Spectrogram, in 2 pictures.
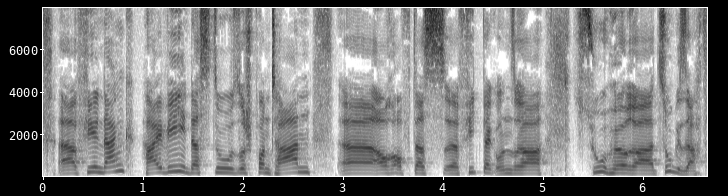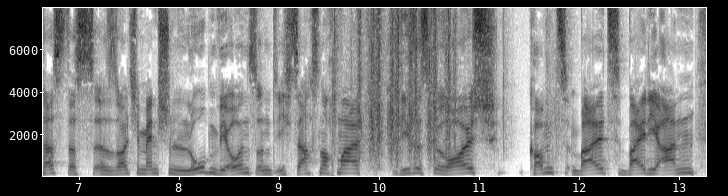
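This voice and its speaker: A man with a high-pitched voice speaks fairly slowly, with ordinary pitch variation and very even loudness. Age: 30s. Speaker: intensive care nurse, podcast host. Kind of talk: casual chat.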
